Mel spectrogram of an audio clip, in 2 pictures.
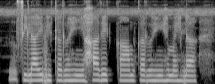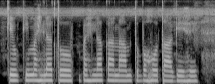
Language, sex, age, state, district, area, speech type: Hindi, female, 30-45, Uttar Pradesh, Pratapgarh, rural, spontaneous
